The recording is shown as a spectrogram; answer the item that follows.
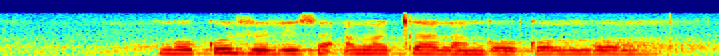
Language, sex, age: Zulu, female, 21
